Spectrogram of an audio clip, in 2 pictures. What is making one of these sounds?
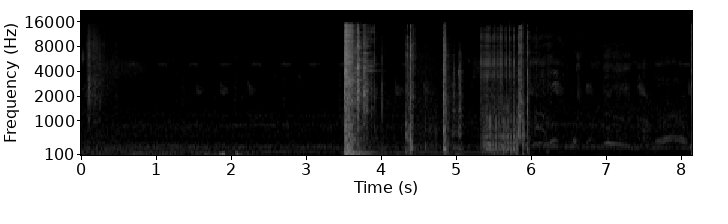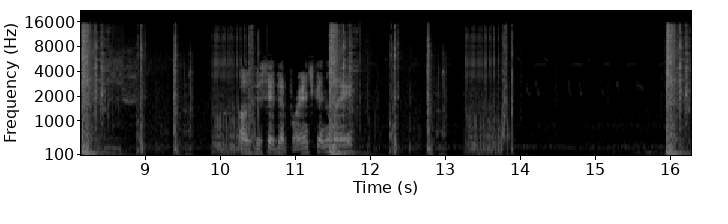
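A crossbow string is drawn back with a creak.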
